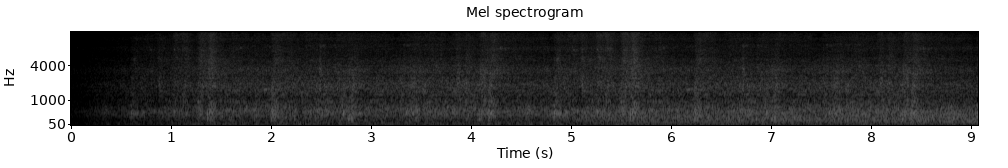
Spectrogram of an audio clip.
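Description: Train running along the rails, its noise swelling in over about the first second and then holding steady, with a faint clatter of wheels over the track.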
